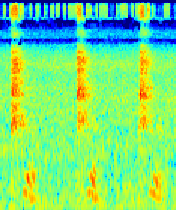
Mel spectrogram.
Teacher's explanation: Terdapat aliran udara yang kuat keluar dari rongga mulut sehingga menghasilkan bunyi aspirasi.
